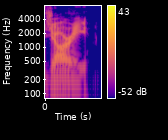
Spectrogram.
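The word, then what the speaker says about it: Jarry: Also, we had someone comment that it's Tristan Jari. It's not a soft J. It's a hard J.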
